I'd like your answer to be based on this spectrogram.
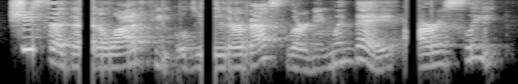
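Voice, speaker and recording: Animated woman reading to children, roomy sound. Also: medium pitch, normal speed, highs cut off. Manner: expressive, addresses children directly. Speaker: teacher reading aloud to children. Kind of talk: animated children's story read-aloud. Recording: roomy echo with faint noise.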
